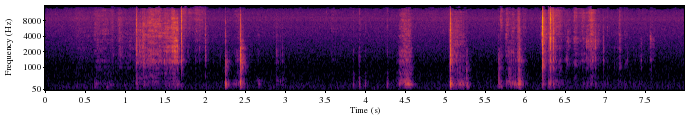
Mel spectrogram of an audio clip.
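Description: Plastic CD jewel case picked up off a table and turned over in the hands: a brief scraping slide, then a string of sharp clicks and knocks as it is handled.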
